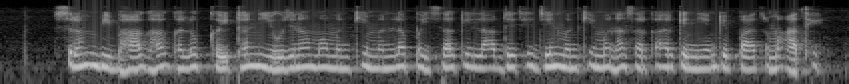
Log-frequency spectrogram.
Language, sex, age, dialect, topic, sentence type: Chhattisgarhi, female, 18-24, Western/Budati/Khatahi, banking, statement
